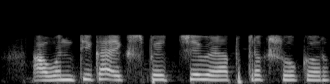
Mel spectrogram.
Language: Marathi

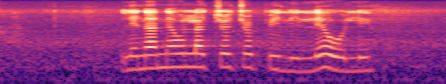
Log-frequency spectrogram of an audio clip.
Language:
Northern Sotho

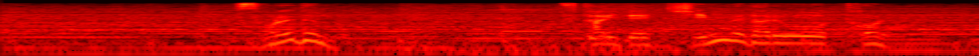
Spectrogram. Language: Japanese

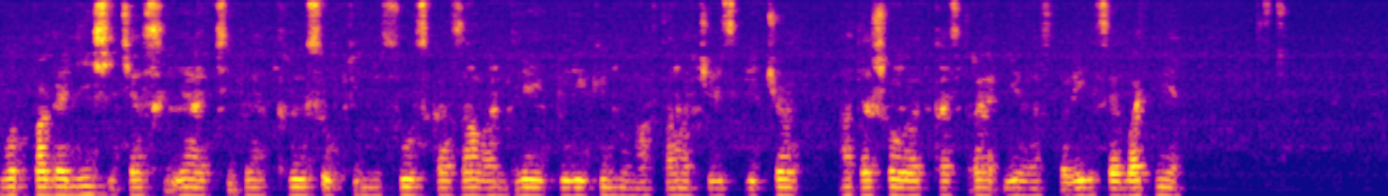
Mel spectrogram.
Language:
Russian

